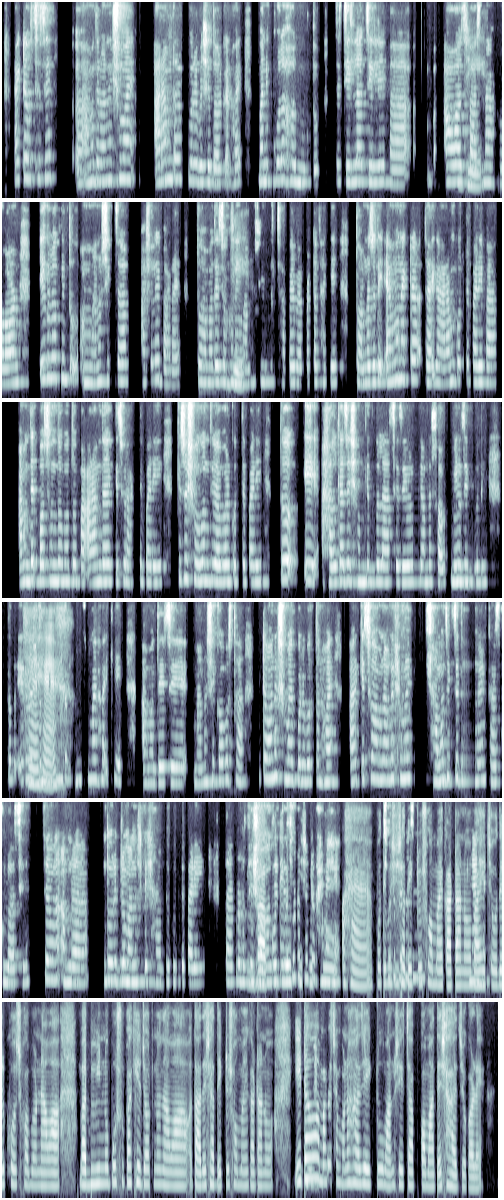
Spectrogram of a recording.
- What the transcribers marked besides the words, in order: tapping; alarm; background speech; "সফট" said as "সলফ"; chuckle; grunt; other background noise; tsk
- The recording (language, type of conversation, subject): Bengali, unstructured, আপনি মানসিক চাপের সঙ্গে কীভাবে মানিয়ে চলেন?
